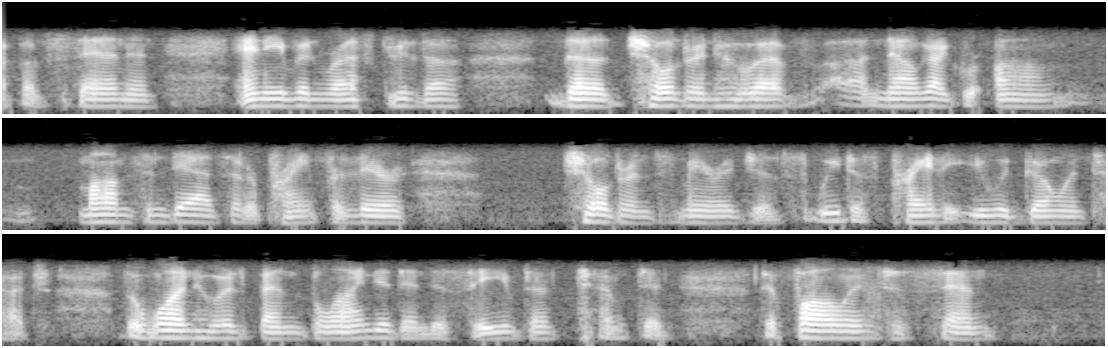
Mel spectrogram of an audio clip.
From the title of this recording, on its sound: AUGUST 28, 2011 CONFERENCE CALL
